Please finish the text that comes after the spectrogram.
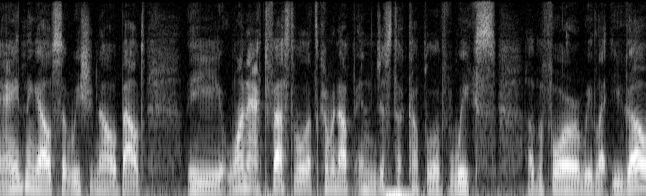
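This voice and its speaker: A man with a somewhat high voice hosts a broadcast interview. He delivers information and questions in a polished, announcer-like way, repeating key details. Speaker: interview host.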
